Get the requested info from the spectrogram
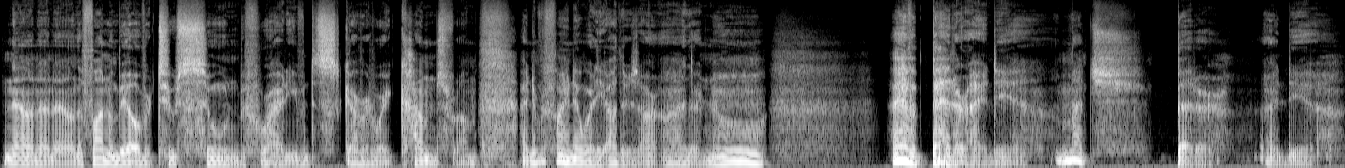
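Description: A cruel storybook dragon, growling and gravelly. He is imperious and scornful, and his delivery swings widely as he menaces and commands his servants. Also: sits low, very animated, moderate pace, no echo, studio quality, full character voice. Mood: brooding, scheming. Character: cruel, imperious, raging golden dragon master, male.

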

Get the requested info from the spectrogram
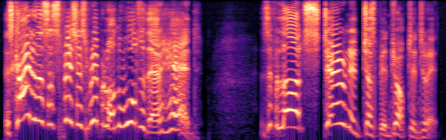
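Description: A man reading aloud, voicing a bossy, practical female rat who flies a little plane, in a high, squeaky put-on voice. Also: wildly swooping pitch, vocal fry, fairly bright tone, dry recording, clean studio sound, full character voice. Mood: brisk. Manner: brisk, quick, commanding. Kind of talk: audiobook character voice.

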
